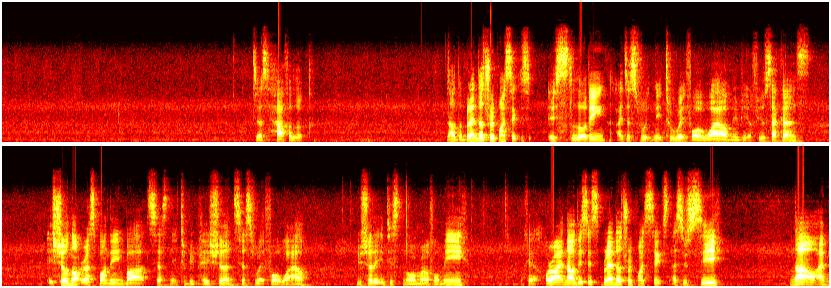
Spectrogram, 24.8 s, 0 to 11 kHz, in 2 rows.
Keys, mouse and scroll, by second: 0.0 click, 2.6 click, 16.6 click, 16.9-19.6 drag, 20.7 middle drag, 21.1 click.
